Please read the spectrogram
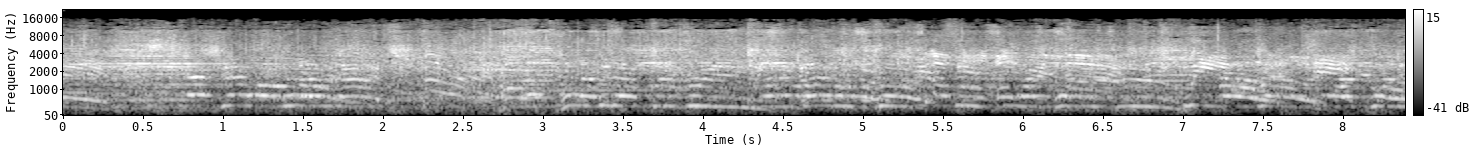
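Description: Excited play-by-play commentary from a sports live stream, with crowd noise behind it, as the winning score goes in.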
